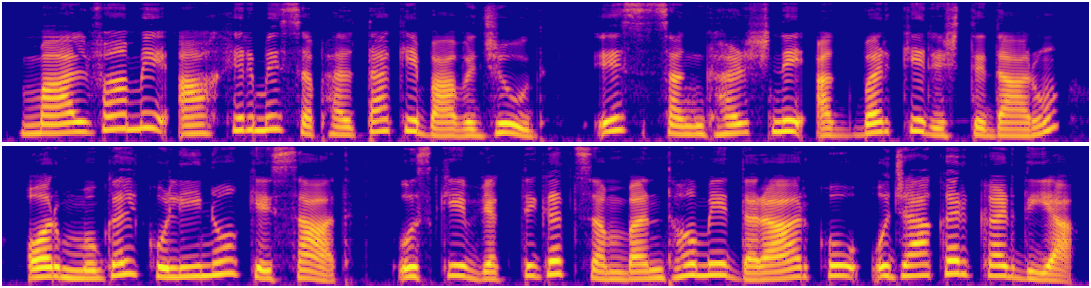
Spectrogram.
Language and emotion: Hindi, neutral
